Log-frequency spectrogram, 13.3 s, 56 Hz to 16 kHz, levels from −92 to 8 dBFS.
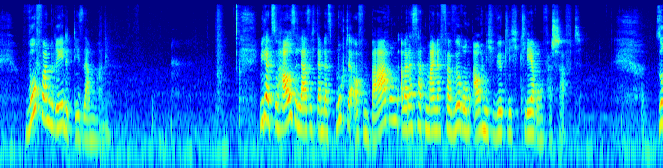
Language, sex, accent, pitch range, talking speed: German, female, German, 180-235 Hz, 115 wpm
